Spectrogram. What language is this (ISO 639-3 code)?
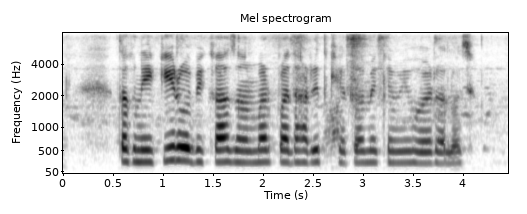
mai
